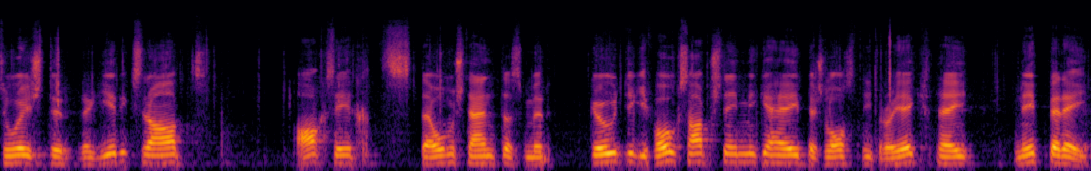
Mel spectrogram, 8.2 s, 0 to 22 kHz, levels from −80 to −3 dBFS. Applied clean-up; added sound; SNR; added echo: neural mask model RNNoise.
